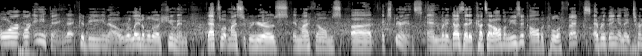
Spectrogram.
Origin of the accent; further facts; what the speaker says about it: Texas, United States; and I'm from Texas, and so I was always in the woods all the time.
